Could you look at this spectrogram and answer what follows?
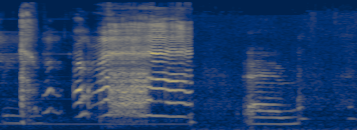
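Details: Newborn baby girl in the first moments after birth gives short, high-pitched cries: a normal newborn cry.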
